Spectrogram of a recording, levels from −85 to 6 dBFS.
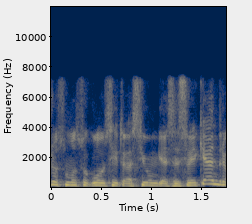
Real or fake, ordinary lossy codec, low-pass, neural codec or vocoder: real; MP3, 64 kbps; 7.2 kHz; none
